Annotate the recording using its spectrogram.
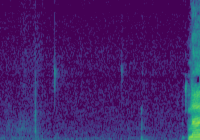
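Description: Near silence with three faint, short clicks, then a man's speech resumes near the end.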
